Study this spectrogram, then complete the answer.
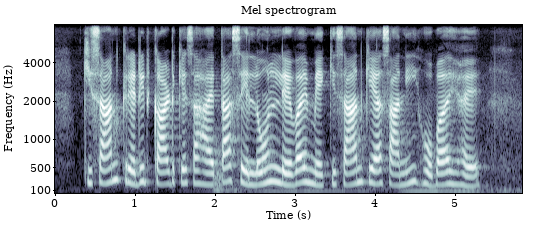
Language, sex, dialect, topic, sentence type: Magahi, female, Southern, agriculture, statement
